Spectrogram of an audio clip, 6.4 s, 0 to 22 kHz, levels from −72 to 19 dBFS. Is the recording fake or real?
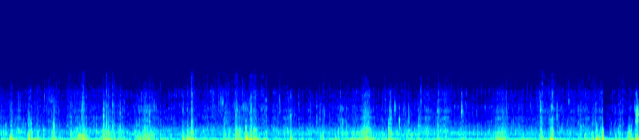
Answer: real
